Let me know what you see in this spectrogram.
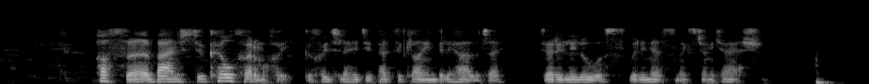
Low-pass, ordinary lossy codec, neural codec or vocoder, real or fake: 5.4 kHz; MP3, 32 kbps; none; real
